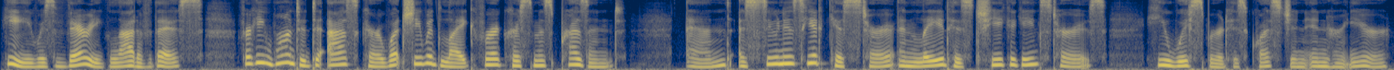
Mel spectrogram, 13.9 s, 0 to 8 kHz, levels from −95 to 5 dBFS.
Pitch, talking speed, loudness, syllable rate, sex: 205 Hz, 175 wpm, -18 LUFS, 4.0 syllables/s, female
